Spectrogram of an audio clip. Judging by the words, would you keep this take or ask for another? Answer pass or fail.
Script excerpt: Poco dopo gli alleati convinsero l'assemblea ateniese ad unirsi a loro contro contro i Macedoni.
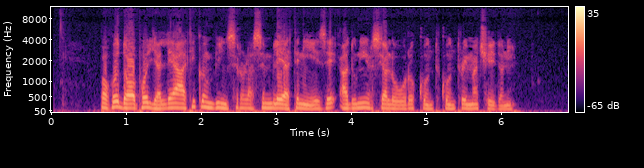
pass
